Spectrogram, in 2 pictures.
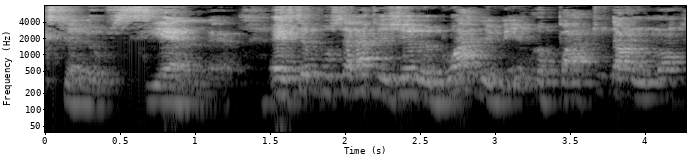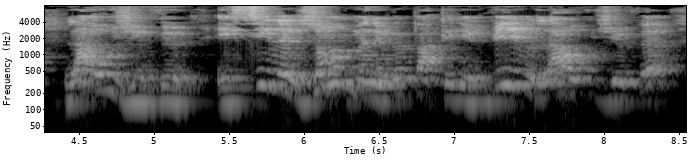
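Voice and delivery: usual speaking voice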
